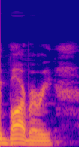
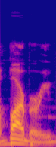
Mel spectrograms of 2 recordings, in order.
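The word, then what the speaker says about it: Barbiere: on here uh It Is by Frank J Barberry and uh uh Barberry b a r b i e r e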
